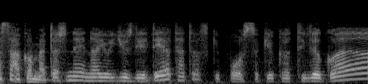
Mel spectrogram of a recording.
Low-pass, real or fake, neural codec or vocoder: 7.2 kHz; fake; codec, 16 kHz, 0.4 kbps, LongCat-Audio-Codec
